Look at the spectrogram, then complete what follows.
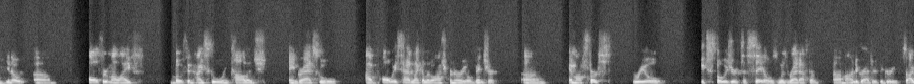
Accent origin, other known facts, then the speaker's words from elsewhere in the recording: St. Martinville, Louisiana, United States; And so I usually say I'm from St. Martinville.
